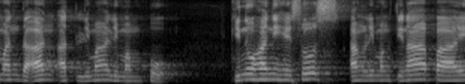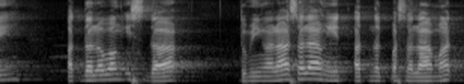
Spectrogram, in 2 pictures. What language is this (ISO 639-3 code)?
fil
